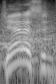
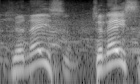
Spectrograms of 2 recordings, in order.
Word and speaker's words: Janason: Janison Jenkins with the big hit. Janason, excuse me. I've mispronounced it all year.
